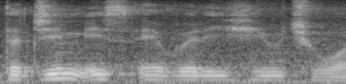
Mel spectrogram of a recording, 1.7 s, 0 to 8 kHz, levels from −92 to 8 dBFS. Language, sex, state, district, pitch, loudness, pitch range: English, male, Arunachal Pradesh, Papum Pare, 110 Hz, -17 LUFS, 105-115 Hz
